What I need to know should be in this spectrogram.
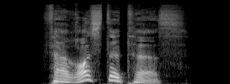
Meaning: strong/mixed nominative/accusative neuter singular of verrostet
- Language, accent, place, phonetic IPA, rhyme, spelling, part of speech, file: German, Germany, Berlin, [fɛɐ̯ˈʁɔstətəs], -ɔstətəs, verrostetes, adjective, De-verrostetes.ogg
